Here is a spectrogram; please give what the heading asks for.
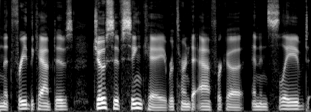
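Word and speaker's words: Cinque: George Jackson escape attempt, had already been given the name Sing-Q, but it was mispronounced as Sing-Q, where it should be, Sing-K, right?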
